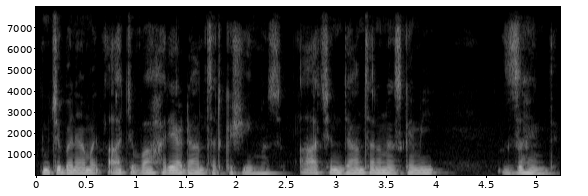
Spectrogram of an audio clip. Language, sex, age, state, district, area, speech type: Kashmiri, male, 45-60, Jammu and Kashmir, Budgam, urban, spontaneous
